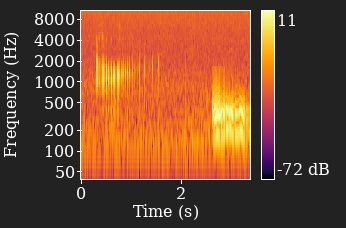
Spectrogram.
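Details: A male red panda's stomach growls with a quick fading gurgle, then a louder, wavering rumble.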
